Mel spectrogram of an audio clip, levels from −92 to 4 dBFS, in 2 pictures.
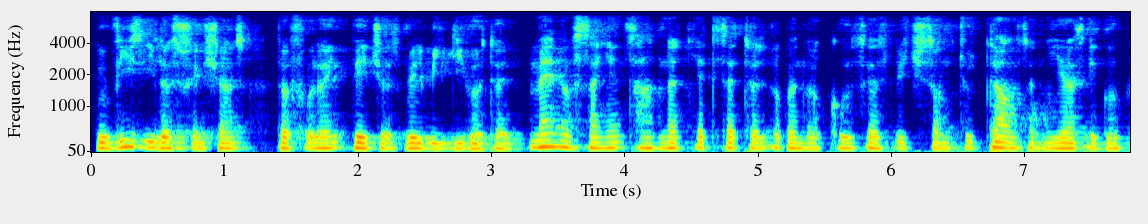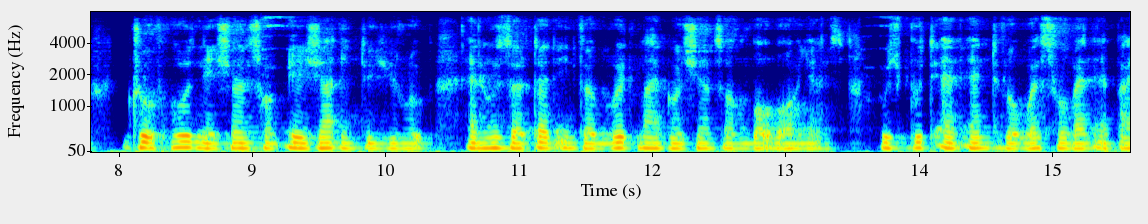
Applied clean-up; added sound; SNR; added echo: neural mask model DeepFilterNet 3.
